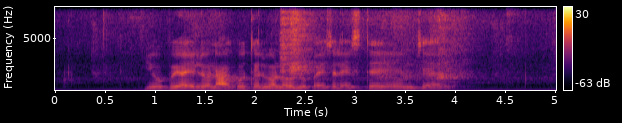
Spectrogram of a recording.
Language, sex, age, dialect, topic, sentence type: Telugu, male, 18-24, Telangana, banking, question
